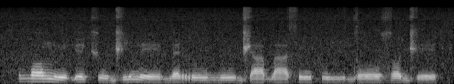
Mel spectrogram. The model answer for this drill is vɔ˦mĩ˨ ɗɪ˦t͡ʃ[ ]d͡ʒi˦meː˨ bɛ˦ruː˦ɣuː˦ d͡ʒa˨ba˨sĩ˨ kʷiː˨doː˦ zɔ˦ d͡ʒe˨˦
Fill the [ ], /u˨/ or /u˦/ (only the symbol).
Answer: u˨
